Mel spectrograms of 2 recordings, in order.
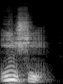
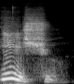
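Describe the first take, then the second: First: The word ends with an 'ee'-like vowel. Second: The word ends with an 'oo'-like vowel. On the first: The speaker calls it wrong. "어떤 사람은 이시" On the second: The speaker calls it right. "남자는 이슈"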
